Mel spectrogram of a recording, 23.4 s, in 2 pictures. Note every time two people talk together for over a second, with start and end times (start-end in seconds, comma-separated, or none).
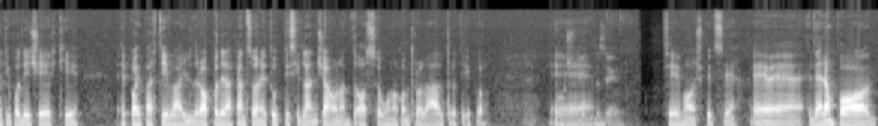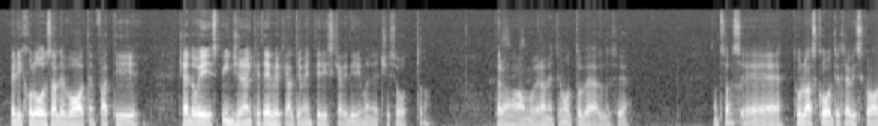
none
